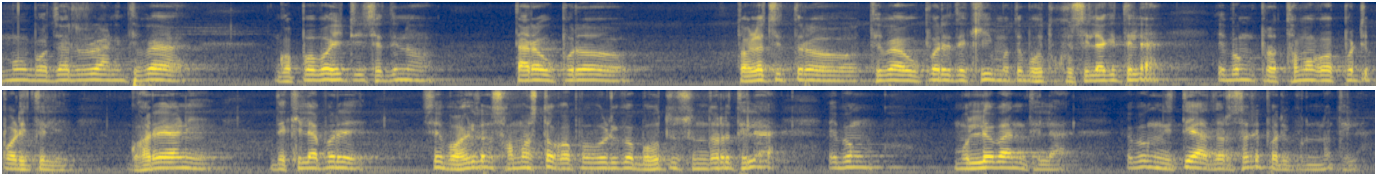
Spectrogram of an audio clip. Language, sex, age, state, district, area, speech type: Odia, male, 60+, Odisha, Jajpur, rural, spontaneous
